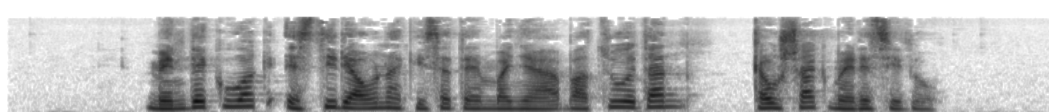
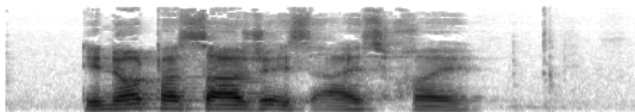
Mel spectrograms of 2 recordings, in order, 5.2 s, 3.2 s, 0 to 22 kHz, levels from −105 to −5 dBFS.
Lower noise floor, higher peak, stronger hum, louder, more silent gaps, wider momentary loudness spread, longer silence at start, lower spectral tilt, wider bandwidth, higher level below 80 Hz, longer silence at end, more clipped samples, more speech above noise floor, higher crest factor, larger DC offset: first, -72 dBFS vs -63 dBFS; about the same, -2 dBFS vs -2 dBFS; neither; second, -22 LUFS vs -17 LUFS; neither; second, 6 LU vs 10 LU; first, 0.75 s vs 0.45 s; about the same, -4 dB/octave vs -4 dB/octave; second, 11.5 kHz vs 16 kHz; about the same, -62 dBFS vs -62 dBFS; second, 0.6 s vs 0.85 s; neither; about the same, 49 dB vs 46 dB; about the same, 20 dB vs 18 dB; neither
